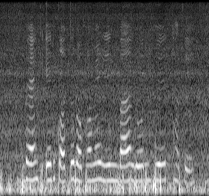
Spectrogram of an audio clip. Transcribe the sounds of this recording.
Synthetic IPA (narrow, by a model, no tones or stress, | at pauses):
bɛŋkeɾkɔt̪oɾɔkomeɾinbalonɦoet̪ʰake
